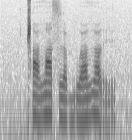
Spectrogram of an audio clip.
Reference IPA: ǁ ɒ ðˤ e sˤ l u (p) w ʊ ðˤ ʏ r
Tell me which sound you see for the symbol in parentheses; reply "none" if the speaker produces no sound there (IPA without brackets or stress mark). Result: b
